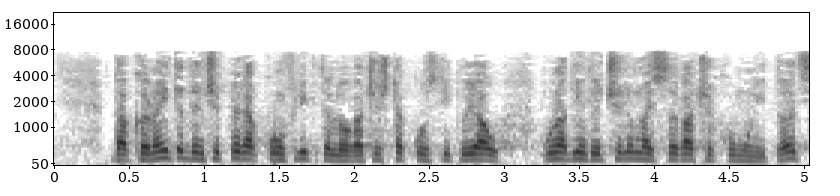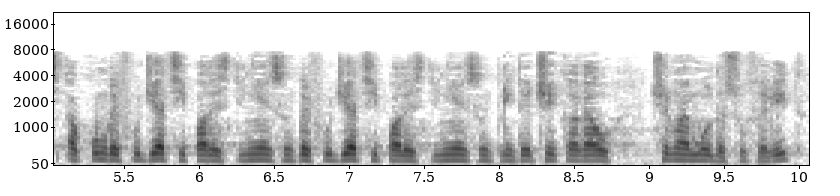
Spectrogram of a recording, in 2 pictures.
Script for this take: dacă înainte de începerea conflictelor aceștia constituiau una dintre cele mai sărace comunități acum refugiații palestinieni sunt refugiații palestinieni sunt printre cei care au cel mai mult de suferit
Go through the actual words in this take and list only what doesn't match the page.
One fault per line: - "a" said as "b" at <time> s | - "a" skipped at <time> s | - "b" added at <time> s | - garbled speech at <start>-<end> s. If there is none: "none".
none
